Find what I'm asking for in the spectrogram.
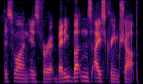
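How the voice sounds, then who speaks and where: A man's voice: mid-range voice, steady tone, measured pace, no echo. Joking male podcast co-host. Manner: playful, rambling. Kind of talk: casual comedy chat.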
